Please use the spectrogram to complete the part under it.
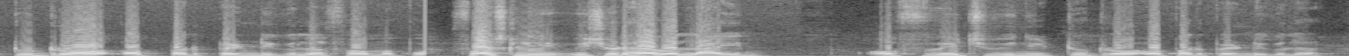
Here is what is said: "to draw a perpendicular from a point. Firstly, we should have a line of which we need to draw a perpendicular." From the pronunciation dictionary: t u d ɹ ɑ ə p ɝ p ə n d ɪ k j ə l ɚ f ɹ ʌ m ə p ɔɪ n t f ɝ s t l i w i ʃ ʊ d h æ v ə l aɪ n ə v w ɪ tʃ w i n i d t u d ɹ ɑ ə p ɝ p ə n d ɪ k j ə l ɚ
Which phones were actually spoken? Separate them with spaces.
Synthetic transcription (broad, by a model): t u d ɹ ɑ ə p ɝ p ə n d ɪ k j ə l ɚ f ɹ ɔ m ə p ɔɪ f t s t l i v i ʃ ʊ d h æ v ə l aɪ n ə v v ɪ tʃ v i n i d t u d ɹ ɑ ə p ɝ p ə n d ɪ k j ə l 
